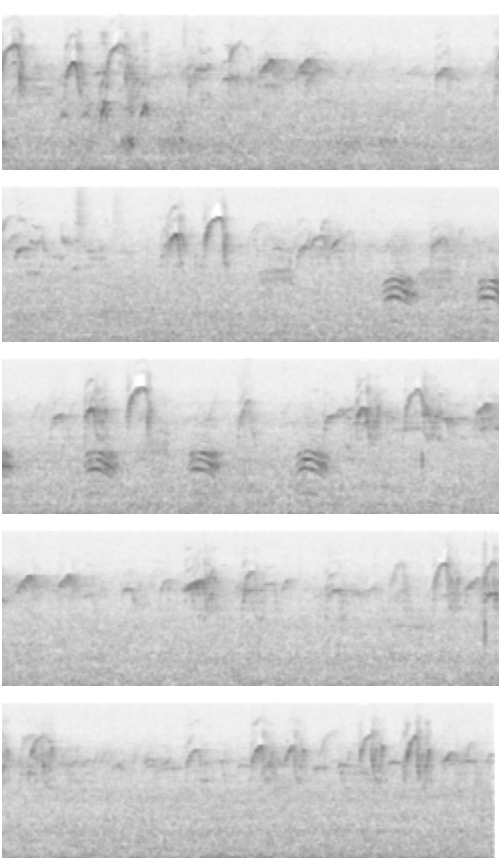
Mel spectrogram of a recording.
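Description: Small birds chirping off and on with short high calls. In the middle comes a run of five lower calls, about one a second, over a steady low background rumble.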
